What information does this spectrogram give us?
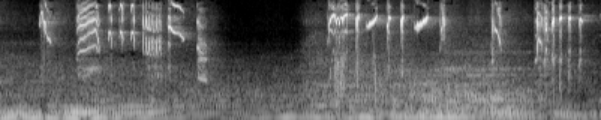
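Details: Orange-headed thrush, a tame pet bird, singing loud high chirping phrases in rapid bursts, including a fast run of sharp whistled notes, over a faint low background hum.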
